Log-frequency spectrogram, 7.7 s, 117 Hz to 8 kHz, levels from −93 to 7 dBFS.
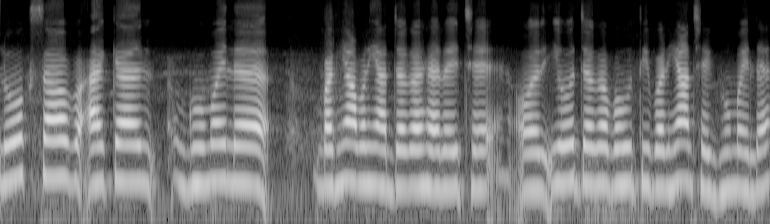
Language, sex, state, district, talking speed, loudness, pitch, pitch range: Maithili, female, Bihar, Madhepura, 140 wpm, -16 LUFS, 250 Hz, 235-260 Hz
